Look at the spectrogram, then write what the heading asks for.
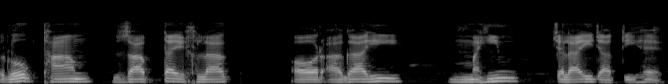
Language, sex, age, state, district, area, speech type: Urdu, male, 18-30, Bihar, Gaya, urban, spontaneous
